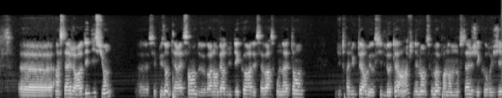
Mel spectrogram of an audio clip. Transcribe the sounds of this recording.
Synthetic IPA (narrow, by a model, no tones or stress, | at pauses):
øɛ̰̃st̪aʒaʁd̪ed̪isjɔ̃ | øsɛplyzɛ̃t̪eʁesɑ̃d̪əvwaʁlɑ̃vɛʁd̪yd̪ekɔʁed̪əsavwaʁsə̥kɔ̃nat̪ɑ̃ | d̪yt̪χad̪yk̚t̪œʁmɛosid̪əlot̪œʁɛ̰̃finalmɑ̃askəmwapɑ̃d̪ɑ̃mɔ̃st̪aʒːekɔʁiʒe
